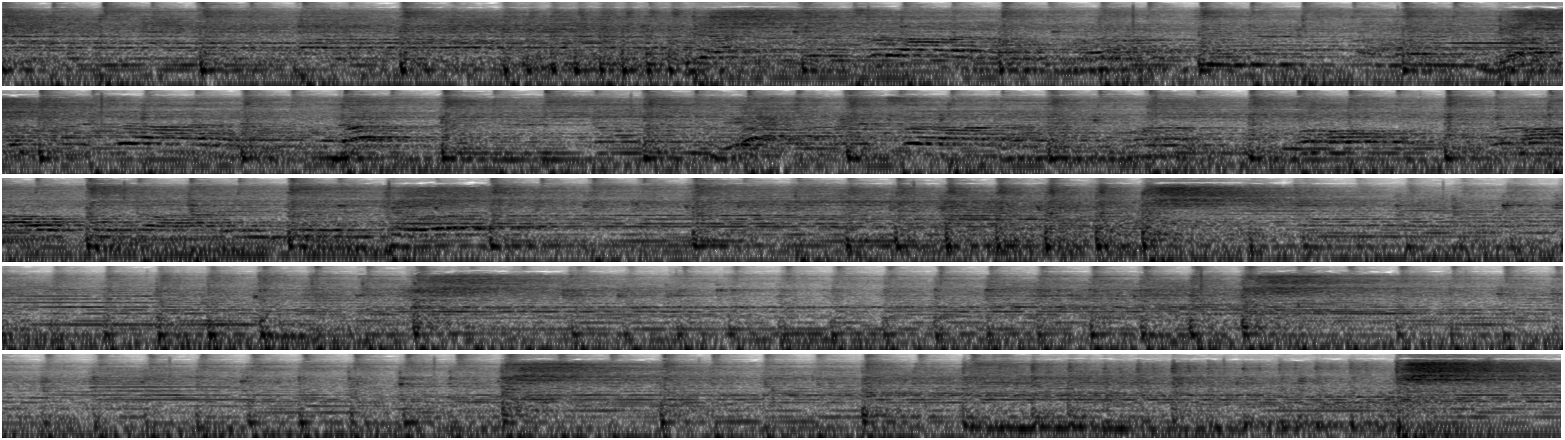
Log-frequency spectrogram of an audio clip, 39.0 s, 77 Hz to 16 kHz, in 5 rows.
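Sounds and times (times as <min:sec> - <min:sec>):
rock band playing: 0:00.0 - 0:39.0
man singing: 0:01.2 - 0:21.5.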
